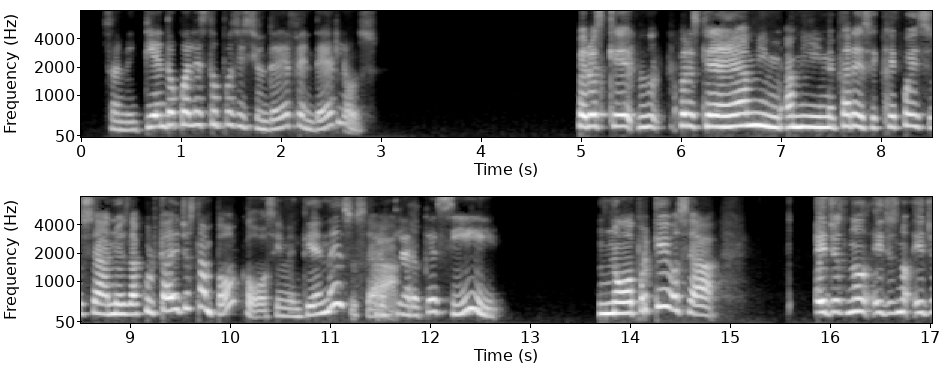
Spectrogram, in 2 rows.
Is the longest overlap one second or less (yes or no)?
yes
